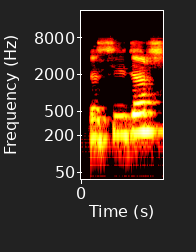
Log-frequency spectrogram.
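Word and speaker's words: scissors: सी यदि एस के तुरंत बाद आए या के और क्यू से ठीक पहले आए तो सी साइलेंट रहता है। देखें सीजर्स मीन्स कैंची, असेंड मीन्स चढ़ाव, मसल मीन्स मांसपेशी, सीन मीन्स दृश्य, एक्वायर मीन्स प्राप्त करना, एक्नॉलेज मीन्स प्राप्ति सूचना।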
